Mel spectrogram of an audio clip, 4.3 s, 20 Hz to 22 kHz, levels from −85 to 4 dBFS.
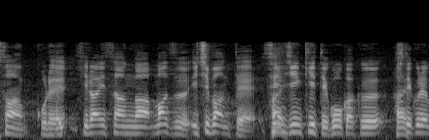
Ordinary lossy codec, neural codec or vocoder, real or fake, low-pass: none; none; real; 7.2 kHz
